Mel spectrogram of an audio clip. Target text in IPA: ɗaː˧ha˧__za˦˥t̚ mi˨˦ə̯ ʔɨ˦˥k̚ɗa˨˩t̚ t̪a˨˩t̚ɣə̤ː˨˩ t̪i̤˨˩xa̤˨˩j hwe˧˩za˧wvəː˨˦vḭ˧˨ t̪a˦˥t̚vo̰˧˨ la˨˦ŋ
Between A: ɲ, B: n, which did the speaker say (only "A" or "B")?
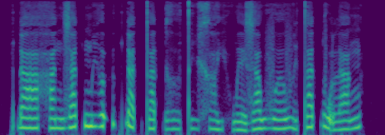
B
